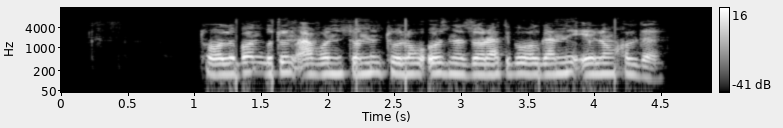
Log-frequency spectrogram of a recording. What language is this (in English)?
Uzbek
